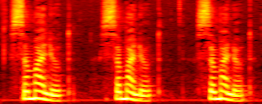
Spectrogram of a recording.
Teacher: So O is unstressed here and is pronounced as A.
